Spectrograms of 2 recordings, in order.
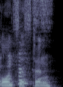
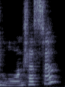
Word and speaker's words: Launceston: there recently okay also that's that word is spelt so stupidly because it's felt like it should be lawn chester but it's just not isn't that no by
